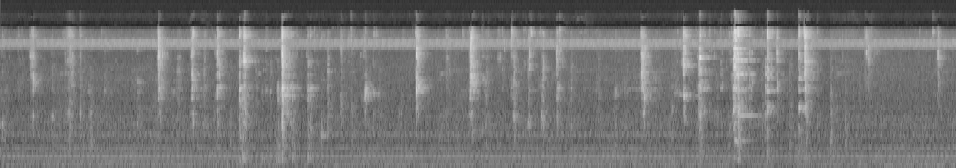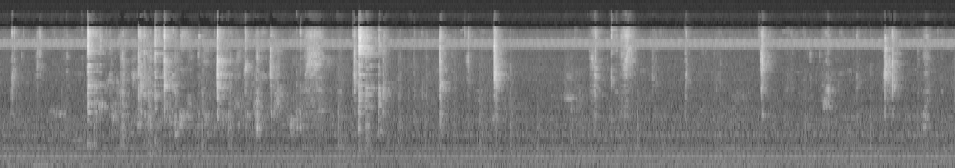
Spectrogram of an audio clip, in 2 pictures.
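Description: Chopsticks and a spoon clicking and clinking against stainless steel and ceramic bowls while eating, in many scattered light strikes. Under them runs the steady hum of an electric fan.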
